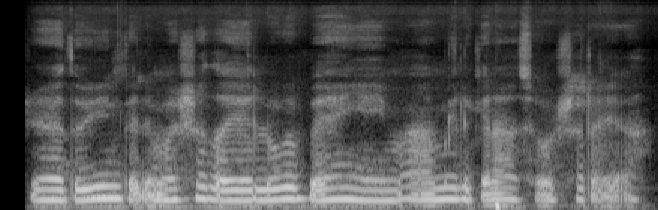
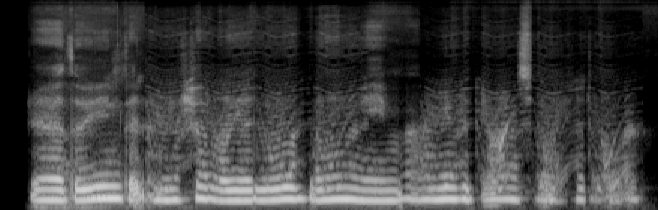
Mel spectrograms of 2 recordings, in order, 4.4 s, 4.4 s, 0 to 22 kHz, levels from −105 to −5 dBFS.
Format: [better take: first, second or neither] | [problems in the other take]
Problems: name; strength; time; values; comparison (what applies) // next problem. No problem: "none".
first | noise reduction (neural mask model DeepFilterNet 3)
